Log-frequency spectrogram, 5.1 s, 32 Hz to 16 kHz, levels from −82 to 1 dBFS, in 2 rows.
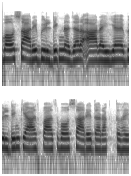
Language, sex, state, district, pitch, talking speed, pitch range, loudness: Hindi, female, Haryana, Jhajjar, 215 Hz, 165 wpm, 205-225 Hz, -15 LUFS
